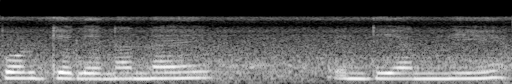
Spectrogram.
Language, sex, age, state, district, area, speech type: Bodo, female, 18-30, Assam, Chirang, rural, spontaneous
